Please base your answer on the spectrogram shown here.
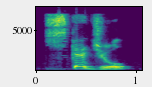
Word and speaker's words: schedule: Well, for this particular word, we have two ways of pronouncing it. You can either use number one, American English, which you pronounce as schedule, bunyi dia j, schedule.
